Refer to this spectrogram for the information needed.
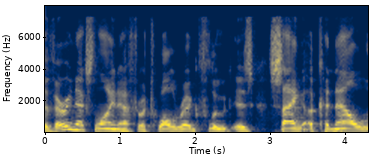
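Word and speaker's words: Thalweg: turns out there is an English word, it's based on German, which is pronounced Tollweg. Okay, sometimes spelled with an H because it comes from the German word T-H-A-L, Tal, pronounced that way in German, which means a valley.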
